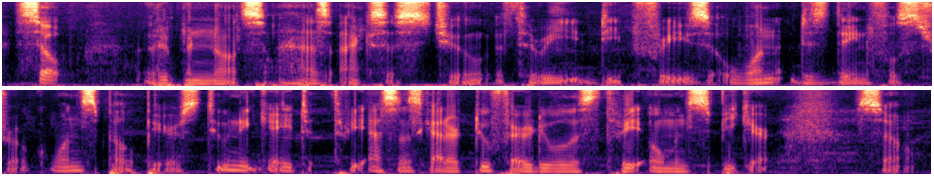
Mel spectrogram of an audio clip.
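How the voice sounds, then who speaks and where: Gravelly-voiced male game commentator. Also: medium pitch, steady tone, normal speed, few pauses, a little mellow. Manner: analytical, chatty and joking. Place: event venue.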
